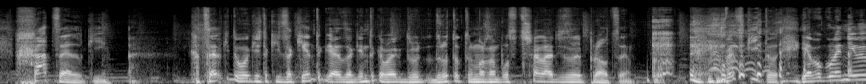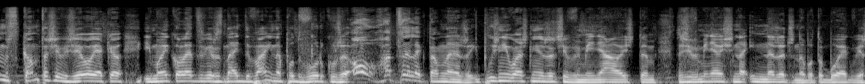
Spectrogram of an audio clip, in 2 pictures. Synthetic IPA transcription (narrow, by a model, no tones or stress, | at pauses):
xat̪sɛlkʲḭ | xat̪sɛlkʲit̪ɔbɘwɔjak̬ʲiɕ̬t̪akʲizakʲjɛnt̪ɘkzak̬ʲjɛnt̪̬ɘkavawɛɡ̚d̪ɾud̪ɾut̪ukt̪uɾɘmɔʐnabɘwɔstʂɛlad͡ʑzpɾɔt̪sɛ̰ | bɛskʲit̪ujavɔɡulɛɲevʲjɛmskɔnt̪ːɔɕ̬ɛvʑewɔjakɛimɔjikɔlɛd̪zɨvʲjɛʐznajd̪ɨvalʲinapɔd̪vuɾkuʐɛʔɔxat̪sɛlɛk̚t̪amlɛʐɘipuʑɲejvwaɕɲɛʐɛɕɛvɘmʲjeɲawɛɕt̪ɘmʐ̥ɛɕ̬ɛvɘmʲjeɲawɛɕɛnaʔinːɛʐɛt͡ʂɘnɔbɔt̪ɔbɘwɔjaɡvʲjɛʂ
